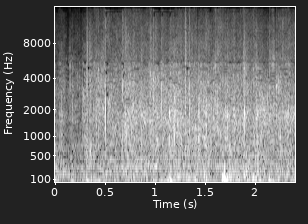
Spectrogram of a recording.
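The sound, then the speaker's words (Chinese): Audience applause at a crosstalk comedy show, a dense, steady patter of clapping that holds at an even level throughout. “大家，鼓掌再热烈一点好不好？”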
